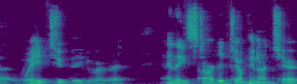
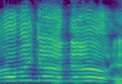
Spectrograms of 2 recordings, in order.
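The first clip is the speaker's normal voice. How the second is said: put-on near-tearful pleading, higher and louder; 17 dB louder than usual. Retelling how a mom reacted to a fall: imitating someone almost crying. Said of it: "she's borderline crying".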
